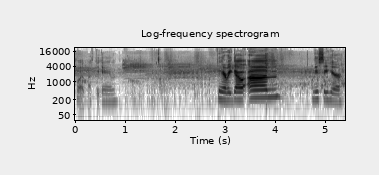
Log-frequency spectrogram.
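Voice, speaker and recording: A young woman hosting a video, talking loud and fast in casual chat as she answers viewer questions while playing a game. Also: mid-range voice, slight background noise, low-quality recording. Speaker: YouTuber host.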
